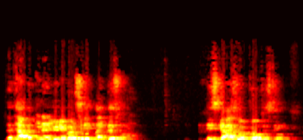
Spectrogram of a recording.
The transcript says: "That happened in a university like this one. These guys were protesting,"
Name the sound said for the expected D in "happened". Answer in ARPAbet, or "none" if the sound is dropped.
none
